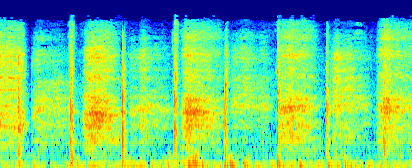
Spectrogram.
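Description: A man panting hard from climbing a long flight of stone steps, heavy gasping breaths about once a second, with short sharp taps about twice a second.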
